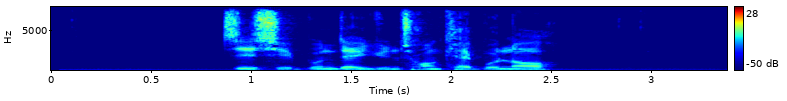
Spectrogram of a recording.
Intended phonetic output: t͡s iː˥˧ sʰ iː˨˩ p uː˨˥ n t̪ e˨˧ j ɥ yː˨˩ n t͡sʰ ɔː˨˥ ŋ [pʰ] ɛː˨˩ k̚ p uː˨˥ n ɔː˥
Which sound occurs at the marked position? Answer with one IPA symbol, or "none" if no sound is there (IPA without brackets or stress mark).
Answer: kʰ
